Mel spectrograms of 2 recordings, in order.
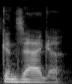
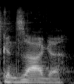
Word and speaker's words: Gonzaga: Matt says it's pronounced Gonzaga. He just spelled it. Got it. Yeah. Perfect. So it's Gonzaga. Final answer there.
